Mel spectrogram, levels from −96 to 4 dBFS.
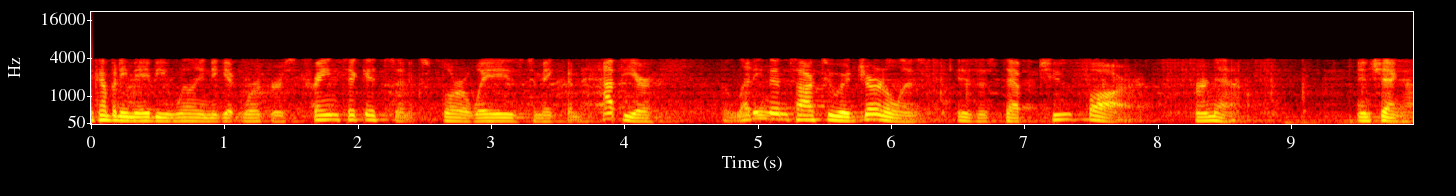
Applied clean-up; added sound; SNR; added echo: none; none; none; reverberation time 2.3 s.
